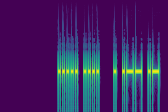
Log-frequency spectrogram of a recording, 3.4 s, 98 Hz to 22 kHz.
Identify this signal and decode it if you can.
Morse code, heard as a keyed tone, about 28 wpm, 700 Hz. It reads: 5H EWA
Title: Winter Field Day Exchanges Encore 28wpm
